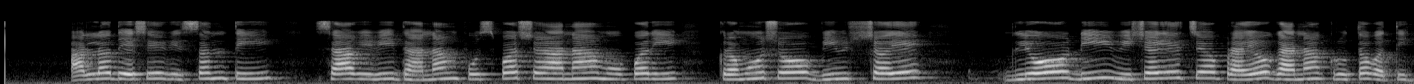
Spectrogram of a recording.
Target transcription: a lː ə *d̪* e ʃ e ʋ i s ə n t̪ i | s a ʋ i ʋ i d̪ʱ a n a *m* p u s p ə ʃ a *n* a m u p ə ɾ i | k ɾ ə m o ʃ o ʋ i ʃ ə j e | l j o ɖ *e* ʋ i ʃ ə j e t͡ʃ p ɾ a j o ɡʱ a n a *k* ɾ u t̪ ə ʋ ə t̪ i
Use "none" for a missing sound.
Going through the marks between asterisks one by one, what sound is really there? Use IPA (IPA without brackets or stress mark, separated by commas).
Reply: d̪, m, n, i, k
